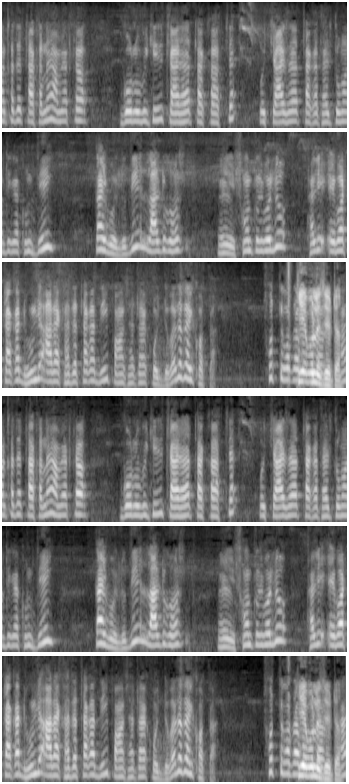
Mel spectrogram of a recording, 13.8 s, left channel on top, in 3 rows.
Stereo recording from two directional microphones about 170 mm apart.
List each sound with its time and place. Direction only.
0.1 s speech: 20° right (ahead or behind)
13.0 s speech: centre (ahead or behind)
